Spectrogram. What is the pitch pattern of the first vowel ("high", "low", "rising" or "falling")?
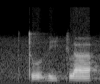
low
